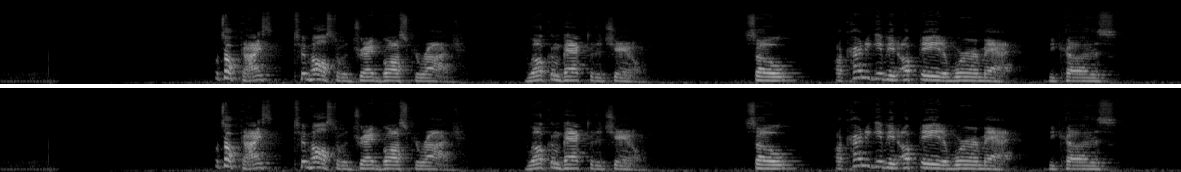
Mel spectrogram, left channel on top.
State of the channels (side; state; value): both; identical; correlation 1.00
